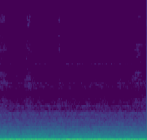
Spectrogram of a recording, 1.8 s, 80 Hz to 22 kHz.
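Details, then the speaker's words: Ford F-150 pickup towing a gooseneck trailer downhill on I-93 southern New Hampshire, no exhaust brake: deep steady roar at 2,500–3,000 rpm as the engine works to slow the load, no fault noise; normal engine braking. "It's revving 2,500, 3,000 RPMs. And it's not doing that good a job, again, because there's no restriction to the flow of air into and out of the engine because there's no turbo brake, otherwise known as an exhaust brake."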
